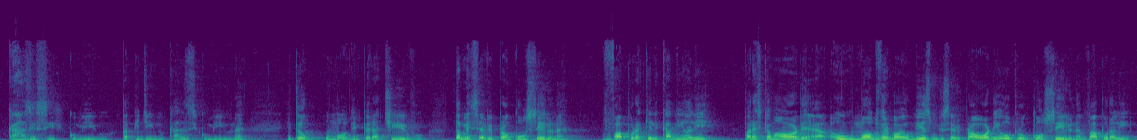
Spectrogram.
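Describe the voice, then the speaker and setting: Man teaching grammar, lively pitch. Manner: explanatory, checks in with listeners with frequent tag questions. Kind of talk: classroom-style grammar lesson.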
